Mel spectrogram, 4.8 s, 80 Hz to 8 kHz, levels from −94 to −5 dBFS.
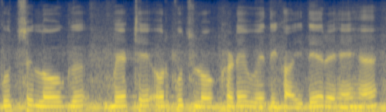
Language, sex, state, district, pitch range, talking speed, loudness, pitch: Hindi, male, Haryana, Charkhi Dadri, 110-120 Hz, 150 wpm, -12 LUFS, 115 Hz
